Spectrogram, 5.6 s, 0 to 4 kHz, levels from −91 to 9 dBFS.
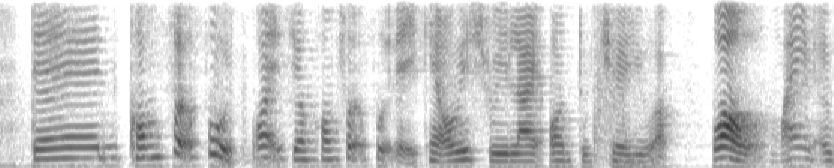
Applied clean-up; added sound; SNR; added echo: neural mask model RNNoise.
